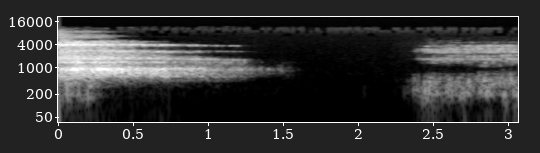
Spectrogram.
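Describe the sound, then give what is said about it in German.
A forceful exhale through the mouth during a guided breathing exercise: one long, loud, breathy rush of air that fades out over about a second and a half, followed by silence and then a softer breathy sound. “ganz bewusst atme einmal durch den Mund ganz kräftig”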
